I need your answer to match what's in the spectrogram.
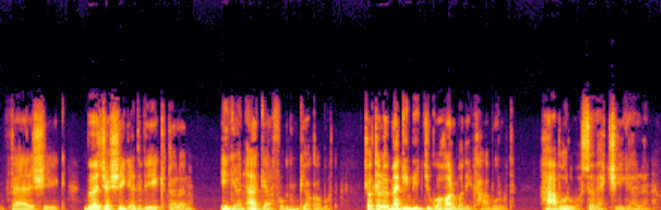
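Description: A man's voice: low-pitched, sing-song, slightly rough, heavily acted. A man reading a storybook aloud and voicing a cool, calculating male chief servant who speaks politely and measuredly.

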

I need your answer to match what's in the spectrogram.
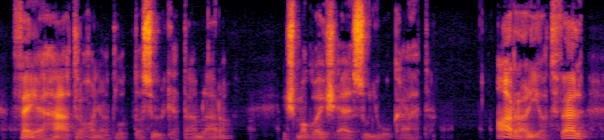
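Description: Guy reading a kids story, deep and gravelly, really lively up and down. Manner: expressive, sing-song storytelling. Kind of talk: scripted storybook narration.

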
